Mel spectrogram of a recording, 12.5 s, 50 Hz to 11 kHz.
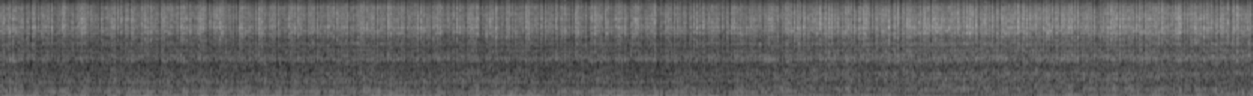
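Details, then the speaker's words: Chevy II Nova with a 250 six from a '67 and swapped-in Rochester BV1 one-barrel carburetor, exhaust unrepaired: low, fairly even idle with a slight lope but no stumbling or loading up; slightly better than the old carb; normal idle. "h well it's not that bad seems to run a little bit better than the other one not much but it's not loading up or anything"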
